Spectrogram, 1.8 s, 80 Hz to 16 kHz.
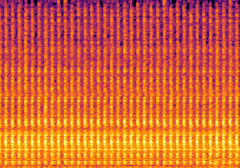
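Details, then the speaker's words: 1979 Chevy G20 van after sitting 35 years, electric fuel pump hooked up with tank switch grounded: fast, even buzzing whirr about fifteen pulses a second, clicking but pumping no fuel; owner suspects a clogged fuel line or tank switch valve. "I don't get nothing here. Really pumping nothing. So there's a clogged fuel line, or that tank switch is clogged up and not letting the gas come through it. But you do hear it click. That's the fuel pump."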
